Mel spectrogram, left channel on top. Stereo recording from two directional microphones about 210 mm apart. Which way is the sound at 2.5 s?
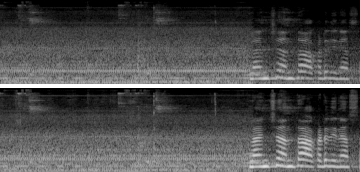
25° right (ahead or behind).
